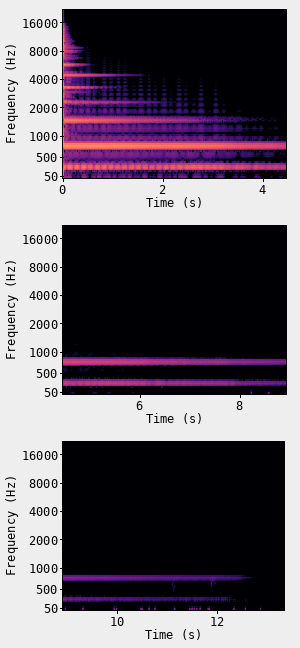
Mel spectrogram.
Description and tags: Tibetan bowl left hit.
singing, field-recording, bowl, ringing, tibetan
